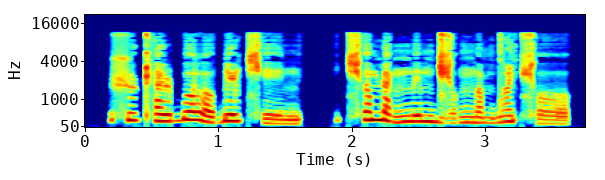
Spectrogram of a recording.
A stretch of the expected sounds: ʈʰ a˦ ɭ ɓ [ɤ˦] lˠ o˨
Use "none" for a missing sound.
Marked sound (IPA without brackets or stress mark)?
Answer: o˦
